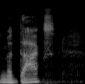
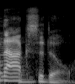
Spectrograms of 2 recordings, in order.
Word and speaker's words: minoxidil: But he also says medoxical. How do you spell that, Con? For hair growth. What is that word? Medoxical for hair growth? Minoxidil.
